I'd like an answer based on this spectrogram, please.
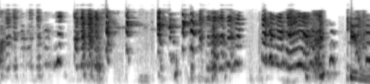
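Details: Ferret squeaking in choppy, wavering bursts, some notes bending up and down, several separated by brief pauses, with soft background voices.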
